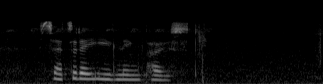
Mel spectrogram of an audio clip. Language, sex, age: English, female, 21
